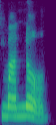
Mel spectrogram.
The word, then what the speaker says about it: Manon: It's French, so it's Manon. Manon.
